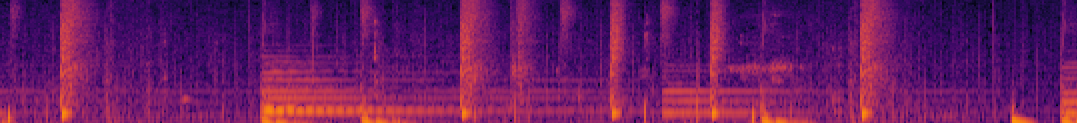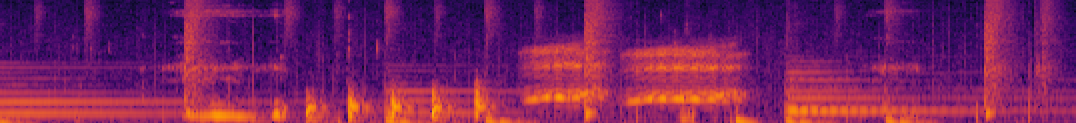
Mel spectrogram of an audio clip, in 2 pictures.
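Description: A goat in a cat detective adventure game bleats several times in quick, quavering calls, mixed with short thuds and stepping sounds against looping game tones; a voice is heard briefly.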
